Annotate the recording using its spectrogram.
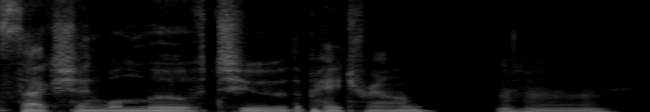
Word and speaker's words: Patreon: We're going to start a Patreon or patron. I'm not quite sure how to pronounce it. Uh, I didn't bother to look it up. – I but it's Patreon. But but I've I've already started it.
